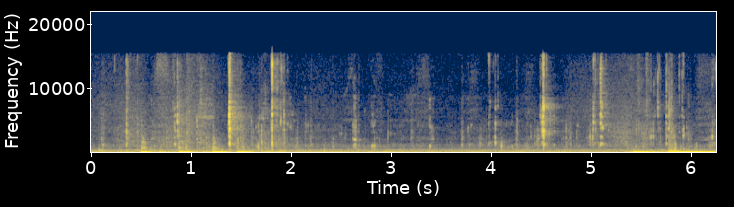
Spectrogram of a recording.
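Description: Chewing on milk chocolate with a salted caramel flavour: a few soft, crunchy bites close together early on, quiet chewing after, then one louder crunching bite near the end.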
